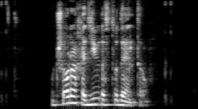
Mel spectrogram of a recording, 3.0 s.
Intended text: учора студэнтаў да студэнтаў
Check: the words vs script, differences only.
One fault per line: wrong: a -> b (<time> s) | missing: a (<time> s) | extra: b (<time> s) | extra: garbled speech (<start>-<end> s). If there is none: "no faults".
wrong: студэнтаў -> хадзіў (1.2 s)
